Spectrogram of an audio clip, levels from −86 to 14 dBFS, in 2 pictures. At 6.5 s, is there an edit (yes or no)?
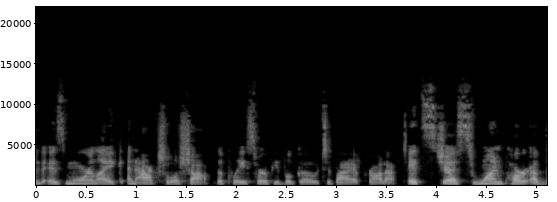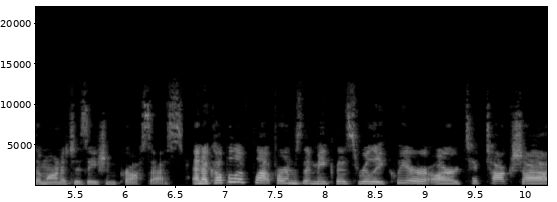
yes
